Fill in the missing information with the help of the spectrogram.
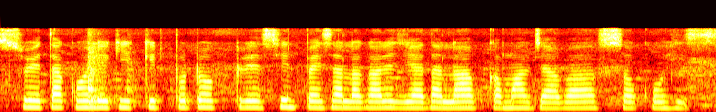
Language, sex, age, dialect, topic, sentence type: Magahi, female, 60-100, Northeastern/Surjapuri, banking, statement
